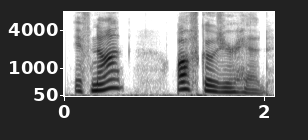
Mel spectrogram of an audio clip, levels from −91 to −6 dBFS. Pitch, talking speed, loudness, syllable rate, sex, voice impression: 195 Hz, 170 wpm, -17 LUFS, 4.5 syllables/s, female, very feminine, very adult-like, elegant, slightly sweet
